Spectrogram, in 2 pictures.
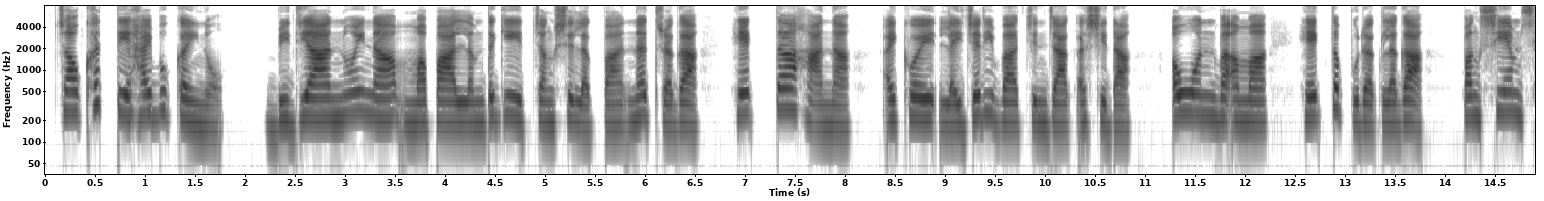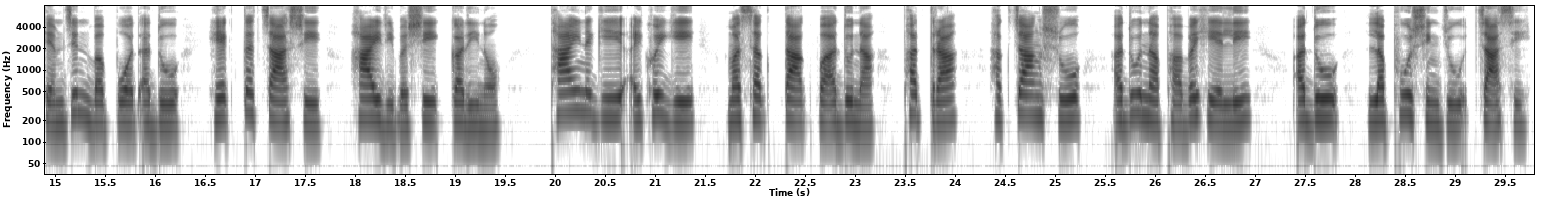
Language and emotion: Manipuri, neutral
